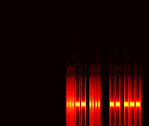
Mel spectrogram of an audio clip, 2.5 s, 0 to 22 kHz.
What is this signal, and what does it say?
Morse code, heard as a keyed tone, about 50 wpm, 700 Hz. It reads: 3H MO
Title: Winter Field Day Exchanges Encore 50wpm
